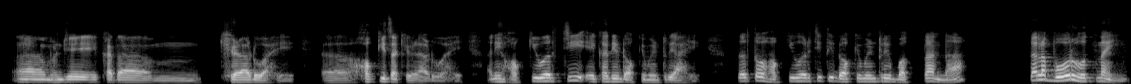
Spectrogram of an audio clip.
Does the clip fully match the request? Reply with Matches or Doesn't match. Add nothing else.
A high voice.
Doesn't match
